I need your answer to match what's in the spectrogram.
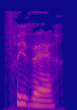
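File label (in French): "fruit vert", French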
